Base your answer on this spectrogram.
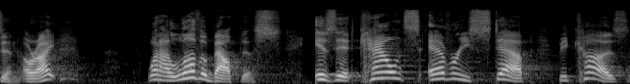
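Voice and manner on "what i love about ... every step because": usual speaking voice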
